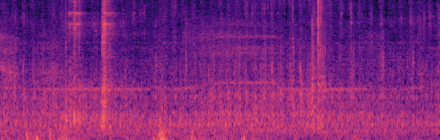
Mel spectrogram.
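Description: Embroidery machine running steadily as it stitches a free-motion design. A few sharp clicks and soft knocks come from tools and a plastic quilting ruler being handled on the table, the clearest about a second in and again past three seconds.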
